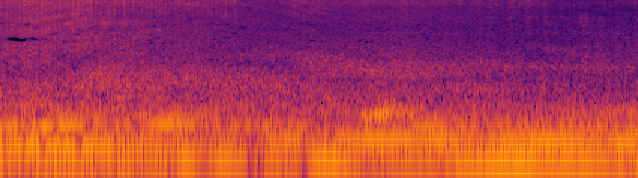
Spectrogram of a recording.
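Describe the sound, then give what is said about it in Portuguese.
A car accelerates in street traffic, its engine a loud, steady low rumble with a slight rise in pitch, set against a constant broad hiss of surrounding road noise and no voices. “barulho de trânsito, de pessoas, é a vida acontecendo, né?”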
